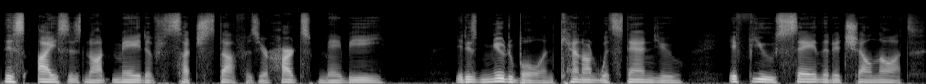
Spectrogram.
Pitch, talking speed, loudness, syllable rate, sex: 100 Hz, 175 wpm, -20 LUFS, 4.0 syllables/s, male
